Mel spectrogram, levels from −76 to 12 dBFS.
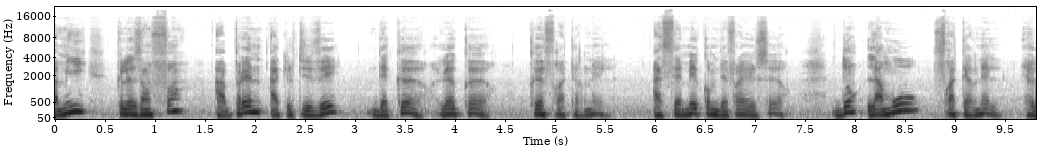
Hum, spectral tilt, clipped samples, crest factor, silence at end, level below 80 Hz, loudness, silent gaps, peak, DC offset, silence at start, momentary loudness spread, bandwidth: none; -7.5 dB/octave; under 0.1%; 12 dB; 0 s; -48 dBFS; -14 LUFS; none; 0 dBFS; under 0.1%; 0 s; 10 LU; 14.5 kHz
